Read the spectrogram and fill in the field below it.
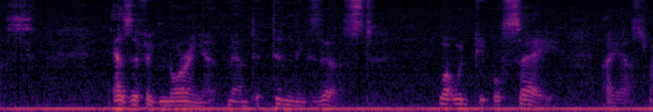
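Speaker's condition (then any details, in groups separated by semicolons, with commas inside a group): No condition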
